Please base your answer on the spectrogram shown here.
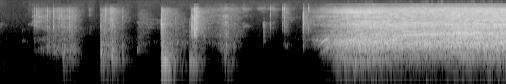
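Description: A hair dryer blows steadily on a craft project coated in crackle medium, a loud continuous whoosh that starts partway through after a few bursts of speech.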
